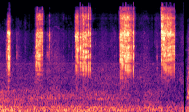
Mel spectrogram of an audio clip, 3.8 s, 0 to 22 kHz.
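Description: Socket ratchet clicking in four quick bursts while loosening the thermostat housing bolts on a 2018 car with a radiator fluid leak, close and crisp over a steady low hum of background noise.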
